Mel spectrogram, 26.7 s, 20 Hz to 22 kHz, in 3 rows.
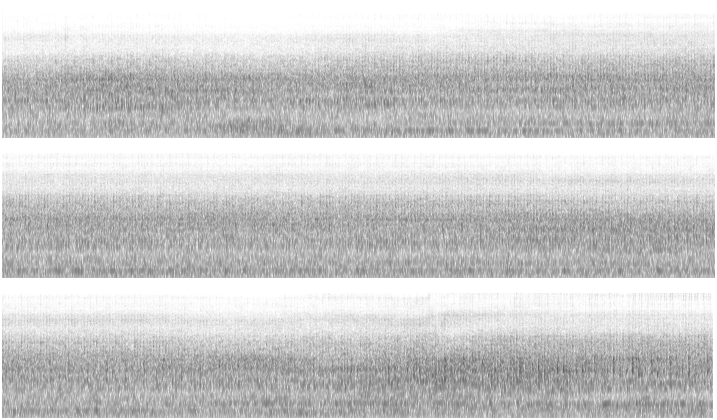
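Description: Massey Ferguson 240 tractor's three-cylinder diesel engine idling steadily, a little louder in the last few seconds.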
